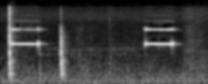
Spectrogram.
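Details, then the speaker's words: Gemini Foilpress hot foil machine switched from high heat down to a lower setting: two clear high beeps with a click between them and "cool" on the display. The plate is too hot, so unplug it and let it cool. "do you hear that beeping it says cool that means the plate is too hot so what you need to do is unplug it and let it sit for a few moments until it cools down"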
